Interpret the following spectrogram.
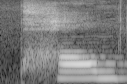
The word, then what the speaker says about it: palm: I feel come today palm tree bomb all these words have a silent L so this is the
